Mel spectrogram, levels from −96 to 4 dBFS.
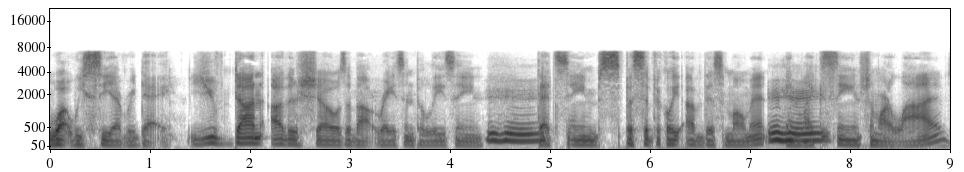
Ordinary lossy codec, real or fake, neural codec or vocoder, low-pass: MP3, 64 kbps; real; none; 7.2 kHz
